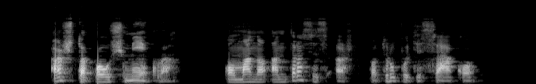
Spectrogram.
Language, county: Lithuanian, Vilnius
